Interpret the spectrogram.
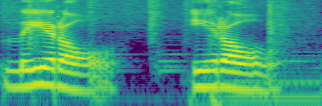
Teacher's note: sounds the schw sound o followed by the L Sound and if you play the words little little slow you will hear the schw sound which is a vowel so that's why we hear a flap te the same rule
